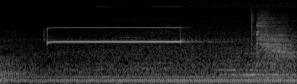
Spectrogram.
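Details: Smart circuit breaker (smart MCCB/RCBO) with its lead put in water, about 40 mA flowing from phase to ground: a single long, high, steady beep of over a second over a quiet room hum, its ground fault leakage alarm.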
